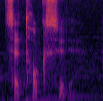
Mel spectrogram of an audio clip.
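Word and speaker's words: 説得する: You don't really pronounce the ku, it's more of a k. Setokusuru.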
